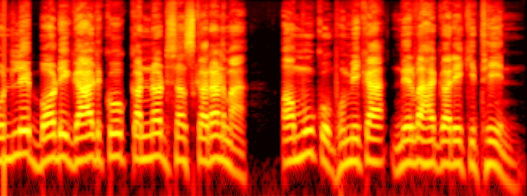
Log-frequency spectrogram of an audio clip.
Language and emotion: Nepali, neutral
